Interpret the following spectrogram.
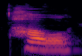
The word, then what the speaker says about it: whole: So, whole, and the pronunciation is exactly the same.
